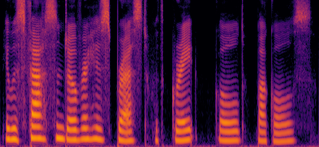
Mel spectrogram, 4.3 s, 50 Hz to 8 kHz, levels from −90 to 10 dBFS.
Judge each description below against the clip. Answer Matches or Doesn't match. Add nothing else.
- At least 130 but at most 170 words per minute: Matches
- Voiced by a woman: Matches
